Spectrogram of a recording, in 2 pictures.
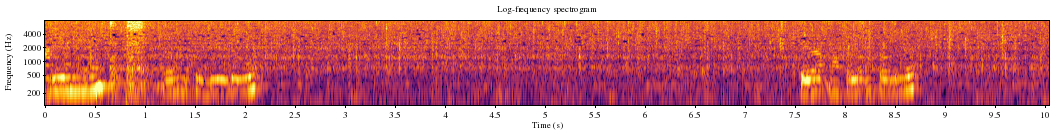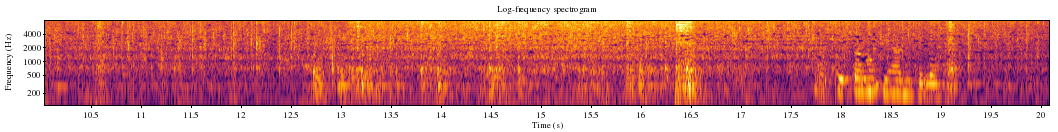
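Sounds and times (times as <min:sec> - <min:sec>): food sizzling in hot oil: 0:00.0 - 0:20.0
metal spatula stirring: 0:12.7 - 0:16.7.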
